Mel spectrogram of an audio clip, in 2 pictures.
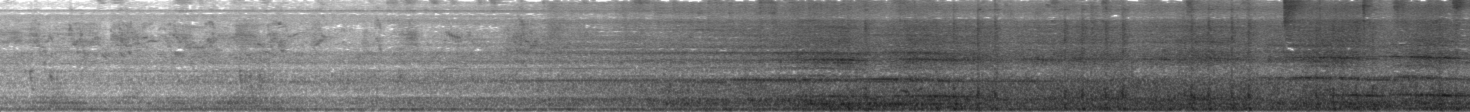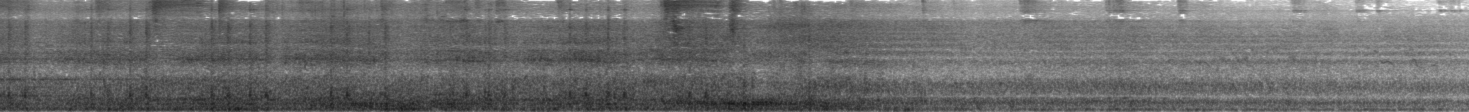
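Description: Electric multiple unit (EMU) local train approaching slowly, growing louder, then running close past with a dense clatter of wheels on the rails before fading as it moves away. As it nears, two short steady tones sound a few seconds apart.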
